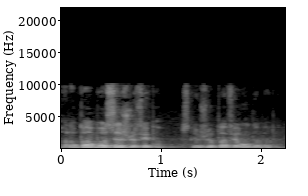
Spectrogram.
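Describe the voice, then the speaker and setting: A male rabbi teaching in a loose, conversational way, often repeating himself and mixing in Hebrew words as he acts out everyday scenes. His voice sits at a middle pitch. The recording is roomy and echoey, with a faint hum of ambience behind. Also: lively intonation, very fast, warm tone. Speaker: rabbi giving a Torah class. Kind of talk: sermon.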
